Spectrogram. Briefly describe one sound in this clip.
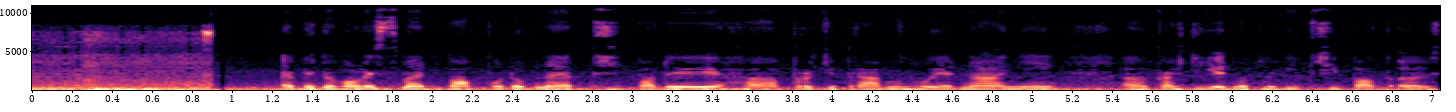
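A woman speaks calmly into a microphone up close.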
